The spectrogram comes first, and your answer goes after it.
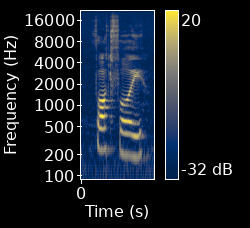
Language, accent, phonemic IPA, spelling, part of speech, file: English, US, /ˈθɔtfəli/, thoughtfully, adverb, En-us-thoughtfully.ogg
- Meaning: 1. In a thoughtful or pensive manner 2. In a way that shows kindness or consideration for others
